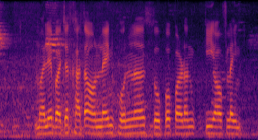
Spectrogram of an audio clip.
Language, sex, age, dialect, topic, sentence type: Marathi, male, 18-24, Varhadi, banking, question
